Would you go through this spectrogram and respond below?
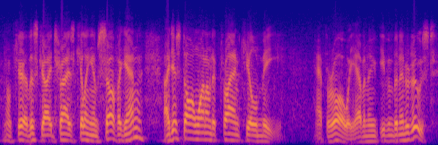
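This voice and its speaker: A man's voice: medium pitch, fast talker, natural voice. Man playing a wisecracking radio detective, dull lo-fi sound. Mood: cocky, wisecracking. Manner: wry, flippant, slangy. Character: wisecracking, tough, cocky male freelance insurance investigator. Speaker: lead actor. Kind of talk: 1940s-style radio detective acting.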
